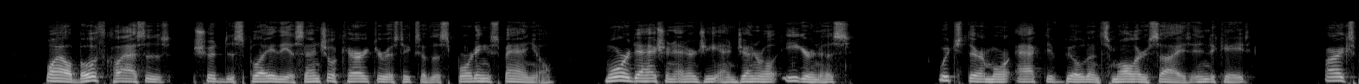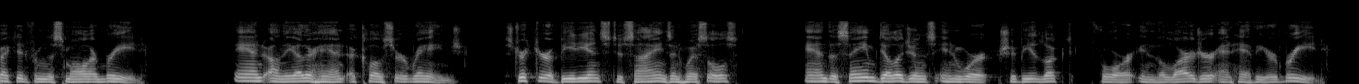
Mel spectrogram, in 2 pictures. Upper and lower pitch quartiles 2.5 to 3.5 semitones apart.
Yes: average, 2.9 semitones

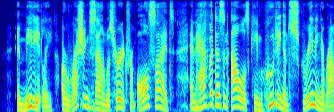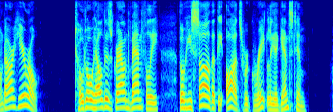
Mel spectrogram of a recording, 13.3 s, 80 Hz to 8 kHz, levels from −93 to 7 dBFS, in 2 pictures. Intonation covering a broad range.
Yes: wide, 6.2 semitones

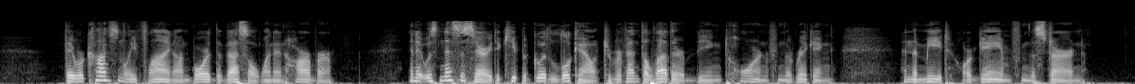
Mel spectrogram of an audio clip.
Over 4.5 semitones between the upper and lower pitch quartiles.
Yes: average, 5.1 semitones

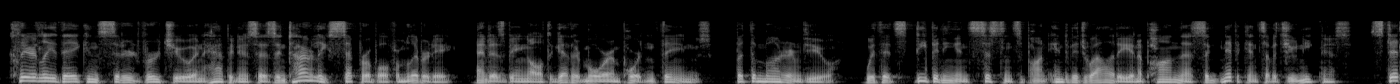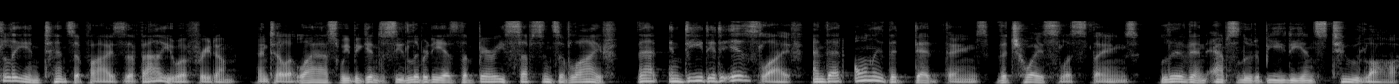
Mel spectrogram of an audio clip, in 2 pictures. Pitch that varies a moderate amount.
No: wide, 7.6 semitones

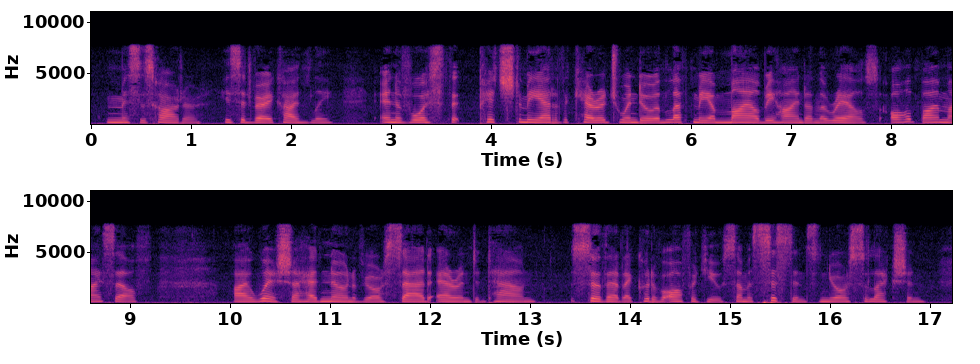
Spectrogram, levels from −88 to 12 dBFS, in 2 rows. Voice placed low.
No: high, 200 Hz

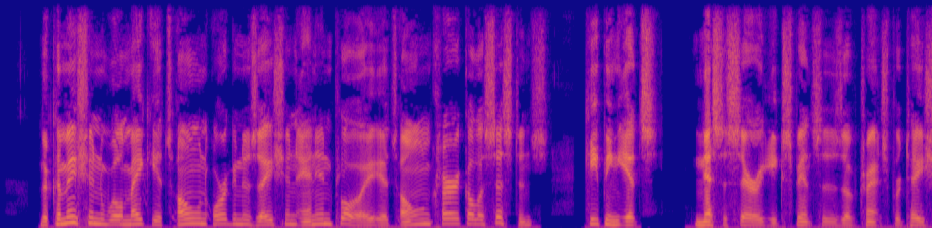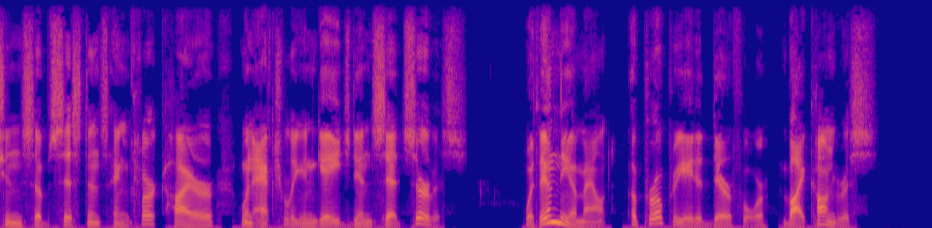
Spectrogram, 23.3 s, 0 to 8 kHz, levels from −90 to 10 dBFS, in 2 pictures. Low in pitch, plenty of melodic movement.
Yes: low, 125 Hz; wide, 7.8 semitones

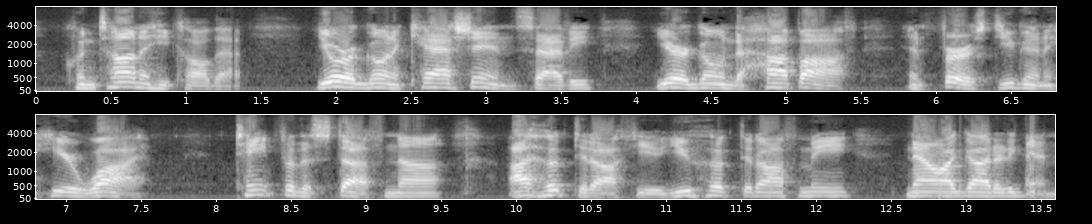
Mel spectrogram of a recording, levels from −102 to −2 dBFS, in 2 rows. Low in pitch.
Yes: low, 130 Hz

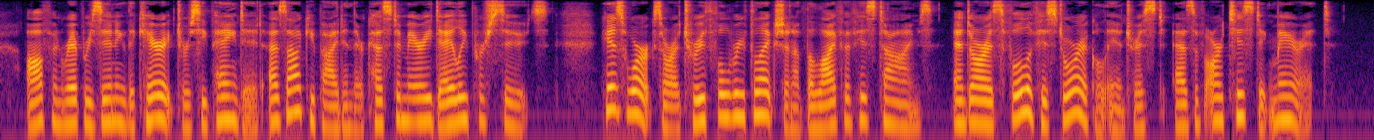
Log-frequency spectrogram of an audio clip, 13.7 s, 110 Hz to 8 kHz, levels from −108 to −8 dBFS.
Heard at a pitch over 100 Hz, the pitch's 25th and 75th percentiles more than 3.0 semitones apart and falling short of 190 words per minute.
Yes: high, 190 Hz; average, 3.6 semitones; average, 155 wpm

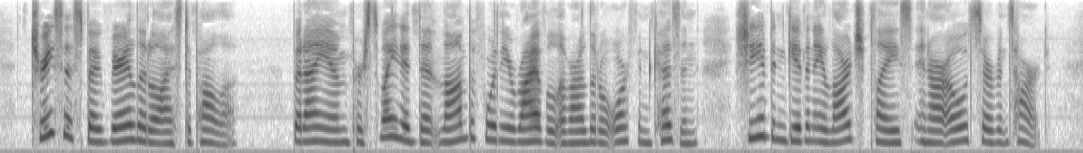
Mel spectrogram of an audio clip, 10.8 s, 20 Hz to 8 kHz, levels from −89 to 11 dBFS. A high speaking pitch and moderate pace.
Yes: very high, 255 Hz; average, 185 wpm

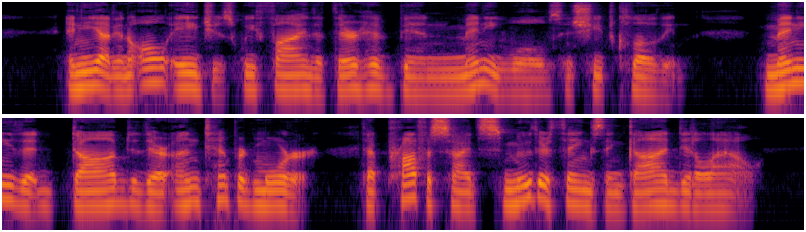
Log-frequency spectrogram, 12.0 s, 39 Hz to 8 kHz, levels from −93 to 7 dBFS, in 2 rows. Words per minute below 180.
Yes: average, 150 wpm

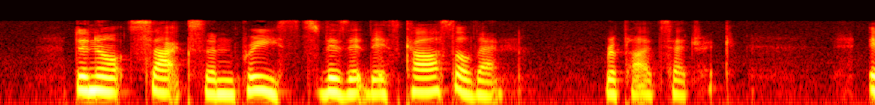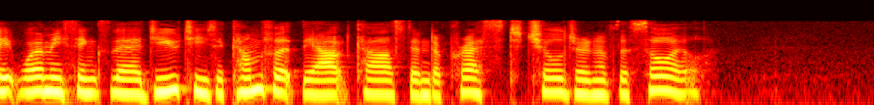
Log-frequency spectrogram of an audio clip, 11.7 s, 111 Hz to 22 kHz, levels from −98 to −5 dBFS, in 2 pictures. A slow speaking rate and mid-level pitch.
No: slow, 130 wpm; high, 210 Hz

